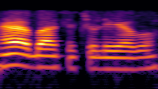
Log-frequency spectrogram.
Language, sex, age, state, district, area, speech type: Bengali, male, 18-30, West Bengal, Howrah, urban, conversation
